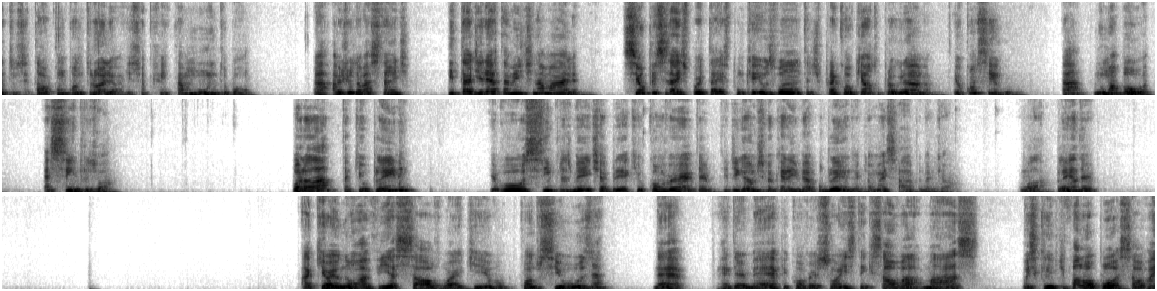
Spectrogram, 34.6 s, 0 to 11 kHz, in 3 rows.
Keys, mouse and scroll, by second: 0.0 alt+middle click, 0.9-2.8 alt+middle drag, 3.2 alt+middle click, 12.2 click, 13.0 alt+middle click, 13.4 alt+scroll down 1, 13.7 w, 13.8 middle click, 17.7 click, 20.9 click, 32.6 click.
